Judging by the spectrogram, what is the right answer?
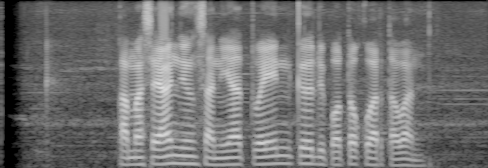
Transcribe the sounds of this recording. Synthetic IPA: kamasɛand͡ʒɨŋsaniat̪wɛinkɨrdipɔt̪ɔkuwart̪awan

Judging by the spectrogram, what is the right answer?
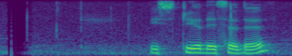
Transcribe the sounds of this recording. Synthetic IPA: isʈɾijəd̪esəd̪ə

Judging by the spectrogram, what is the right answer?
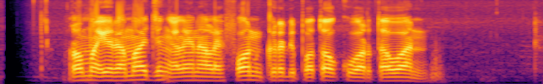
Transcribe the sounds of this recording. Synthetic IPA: rʔomaiɾamad͡ʒɨŋelɛnalɛfɔnkɨrdipɔt̪ɔkuwart̪awan

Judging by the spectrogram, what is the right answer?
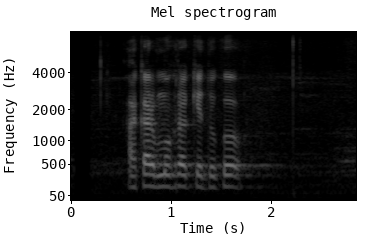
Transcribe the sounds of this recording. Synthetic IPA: akarmukʰrʌket̪uko

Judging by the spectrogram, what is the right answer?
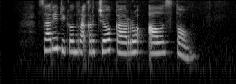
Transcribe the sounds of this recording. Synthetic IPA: saɾid̪̥i̤kɔnt̪ɾa̰ʔkərd̥ʒ̥ɔ̤kaɾoʔalst̪ɔm

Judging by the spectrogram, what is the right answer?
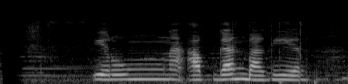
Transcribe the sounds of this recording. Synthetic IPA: iɾuŋnaʔafɡanbaŋir

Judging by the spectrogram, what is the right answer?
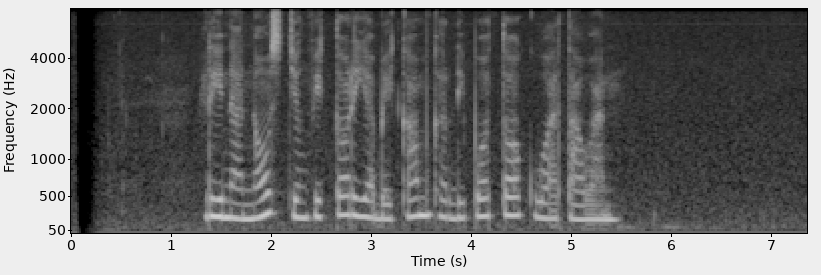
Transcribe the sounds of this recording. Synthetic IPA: rinanɔsd͡ʒɨŋfik̚t̪ɔɾiabɛkamkɨrdipɔt̪ɔkuwart̪awan

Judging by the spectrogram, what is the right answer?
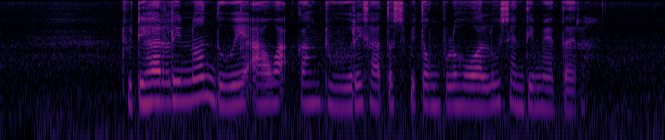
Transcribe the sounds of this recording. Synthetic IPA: d̪̥ṳd̪̥e̤ɦarlinɔnd̪uweʔawa̰ʔkaŋd̪̥ṳɾesat̪ʊspit̪ʊŋpulʊhwɔlusɛnt̪imɛt̪ər

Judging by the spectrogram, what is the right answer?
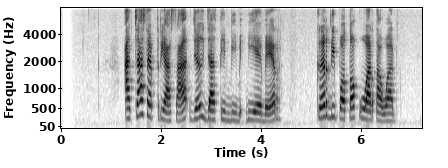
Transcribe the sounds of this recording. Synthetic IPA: ʔat͡ʃasɛp̚t̪ɾiasad͡ʒɨŋd͡ʒast̪inbiɛbɛr | kɨrdipɔt̪ɔkuwart̪awan

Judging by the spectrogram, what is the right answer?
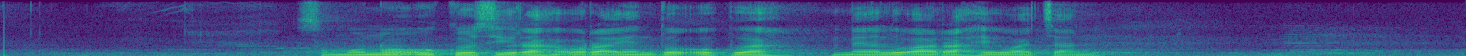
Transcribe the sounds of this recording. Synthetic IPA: səmunɔuɡ̥ɔ̤siɾaɦoɾaent̪oʔob̥a̤hmeluaɾaɦewat͡ʃan

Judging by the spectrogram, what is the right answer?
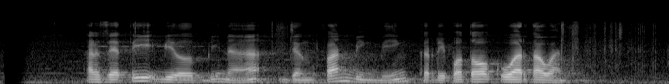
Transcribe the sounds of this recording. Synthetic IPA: ʔarzɛt̪ibilbinad͡ʒɨŋfanbiŋbiŋkɨrdipɔt̪ɔkuwart̪awan

